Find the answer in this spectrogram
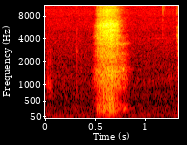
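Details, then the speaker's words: A single sharp, hissing sneeze in a quiet room at night, one of a hard sneezing fit that began just before bed; the sneezing happens every day, and jaw spasms are mentioned. "oh my God I think I'm going to with the neighbors now sneezing so hard yeah it's something I have to live with every day"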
